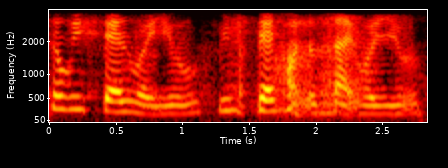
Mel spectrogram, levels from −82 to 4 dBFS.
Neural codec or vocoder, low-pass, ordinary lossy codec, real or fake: codec, 16 kHz, 1 kbps, FunCodec, trained on Chinese and English, 50 frames a second; 3.6 kHz; AAC, 16 kbps; fake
